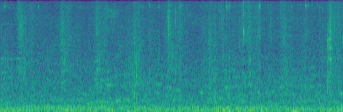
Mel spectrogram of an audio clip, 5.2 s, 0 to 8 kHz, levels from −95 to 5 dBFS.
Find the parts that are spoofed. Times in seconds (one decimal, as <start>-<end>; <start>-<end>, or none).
0.8-1.6; 3.3-3.9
